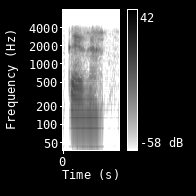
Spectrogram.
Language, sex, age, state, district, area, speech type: Hindi, male, 18-30, Bihar, Muzaffarpur, rural, conversation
